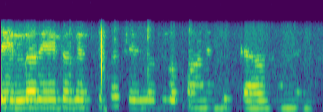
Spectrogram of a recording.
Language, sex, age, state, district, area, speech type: Odia, female, 30-45, Odisha, Sundergarh, urban, conversation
